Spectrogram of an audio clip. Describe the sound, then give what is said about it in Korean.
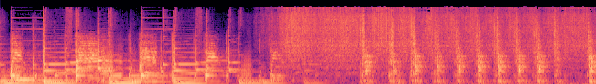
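Kimchi fried rice frying in a pan, a steady loud sizzle broken by many regular, rhythmic pulses of stirring, after a stretch of music. “조금만 기다려. 김치볶음밥 다 돼가니까.”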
